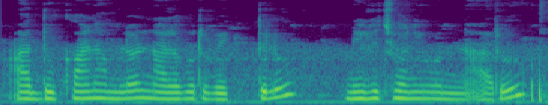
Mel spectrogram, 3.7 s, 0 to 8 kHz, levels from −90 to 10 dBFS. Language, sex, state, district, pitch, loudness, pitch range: Telugu, female, Telangana, Mahabubabad, 190 Hz, -16 LUFS, 185-200 Hz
